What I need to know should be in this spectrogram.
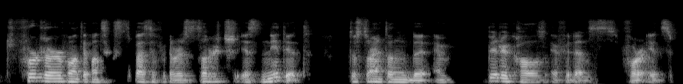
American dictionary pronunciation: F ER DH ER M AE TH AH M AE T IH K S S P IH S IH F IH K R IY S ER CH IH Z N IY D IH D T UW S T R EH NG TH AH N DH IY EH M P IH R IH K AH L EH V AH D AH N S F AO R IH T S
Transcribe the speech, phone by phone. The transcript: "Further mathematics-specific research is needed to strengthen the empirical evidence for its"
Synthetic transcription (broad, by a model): F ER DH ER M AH T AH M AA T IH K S S P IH S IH F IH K R IY S ER CH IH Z N IY D IH D T UW S T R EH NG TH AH N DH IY EH M P IH R IH K AH L EH V AH D AH N S F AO R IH T S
